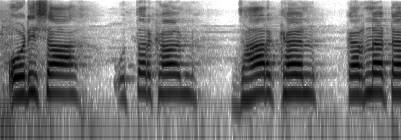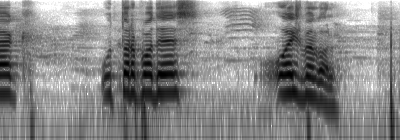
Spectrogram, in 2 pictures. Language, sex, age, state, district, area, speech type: Odia, male, 30-45, Odisha, Malkangiri, urban, spontaneous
